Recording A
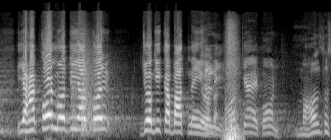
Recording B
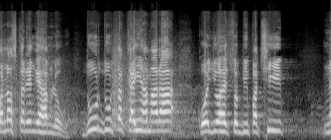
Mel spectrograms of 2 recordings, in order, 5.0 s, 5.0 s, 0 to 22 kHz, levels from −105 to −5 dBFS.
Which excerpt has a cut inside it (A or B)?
A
